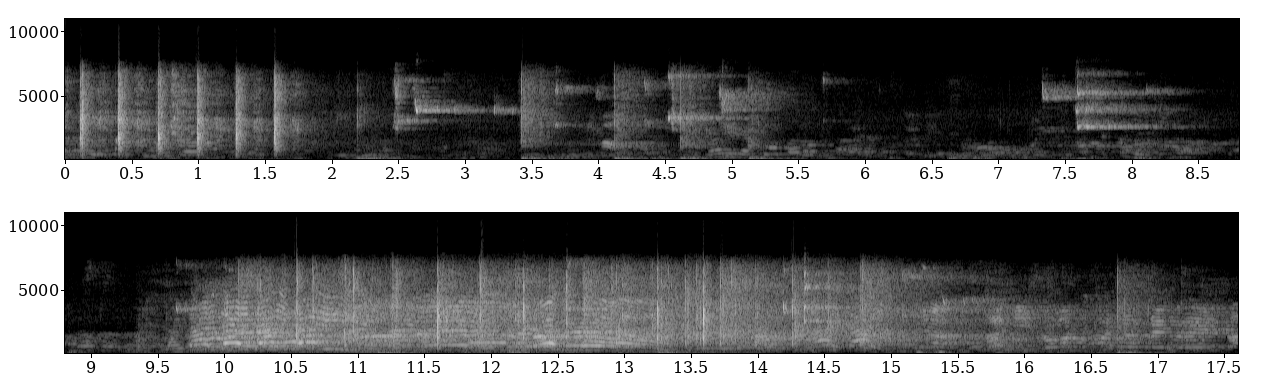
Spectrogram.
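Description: A basketball bounces on a hard gym floor.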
